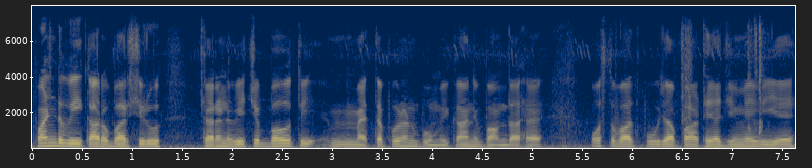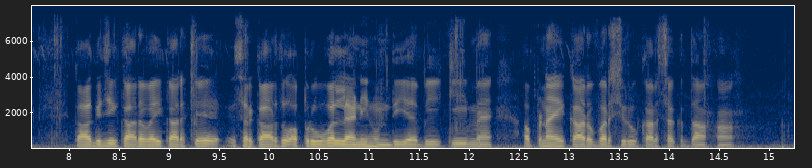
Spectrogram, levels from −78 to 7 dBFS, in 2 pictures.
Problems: none marked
